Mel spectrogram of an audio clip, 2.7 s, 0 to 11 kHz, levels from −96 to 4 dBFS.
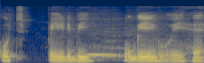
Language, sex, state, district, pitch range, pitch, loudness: Hindi, male, Bihar, Vaishali, 115-125 Hz, 115 Hz, -19 LUFS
